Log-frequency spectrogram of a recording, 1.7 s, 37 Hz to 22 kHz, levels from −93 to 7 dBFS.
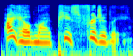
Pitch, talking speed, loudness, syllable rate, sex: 215 Hz, 180 wpm, -21 LUFS, 5.4 syllables/s, female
